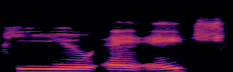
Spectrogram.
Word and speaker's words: PUAH: It's spelled PUAH, called PUA.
